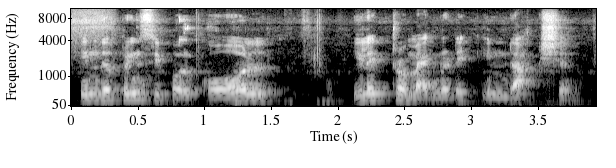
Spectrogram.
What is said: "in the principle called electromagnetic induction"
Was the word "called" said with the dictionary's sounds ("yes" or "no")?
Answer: no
